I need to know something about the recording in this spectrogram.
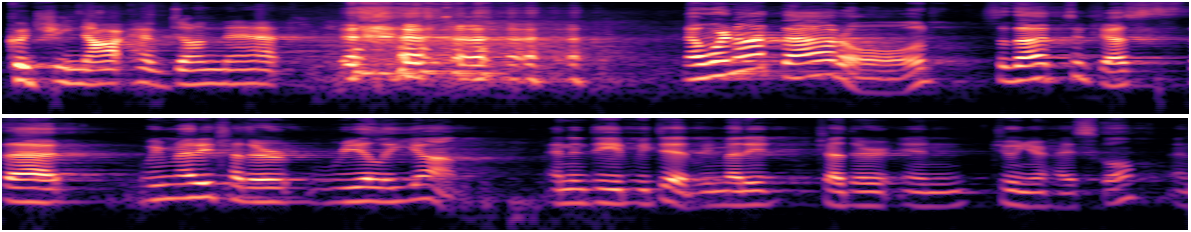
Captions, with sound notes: - Could she not have done that? [laughter] - Now we're not that old, so that suggests that we met each other really young, and indeed we did. We met each other in junior high school,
